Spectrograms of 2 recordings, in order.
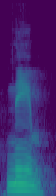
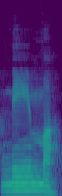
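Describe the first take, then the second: First: The word ends without a final weak vowel. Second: The word ends with a final weak vowel. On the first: The speaker calls it right. "the schwa is gone also. So you pronounce it as name" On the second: The speaker calls it wrong. "not name"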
